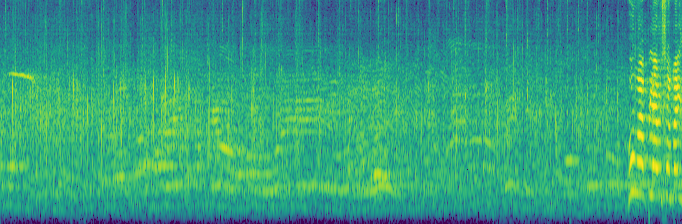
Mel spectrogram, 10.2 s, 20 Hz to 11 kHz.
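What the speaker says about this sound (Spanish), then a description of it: "Un aplauso máis grande para a Murga PTV, que cumpre 25 anos." A crowd at the final of a Pontevedra murga contest applauds a murga group: sustained, even clapping throughout while an announcer talks over it, with a sharper burst of clapping near the end.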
